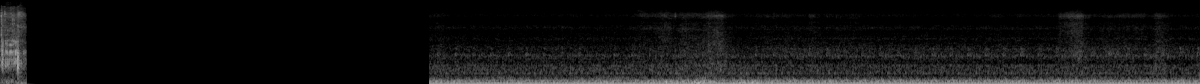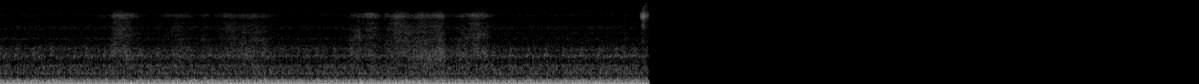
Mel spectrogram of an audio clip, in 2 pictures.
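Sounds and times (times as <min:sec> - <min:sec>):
car engine idling: 0:04.3 - 0:18.5.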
